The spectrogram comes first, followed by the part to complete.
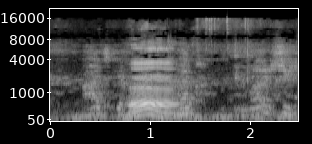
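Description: A small child's voice: one drawn-out wordless call about a second in, rising then falling in pitch.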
